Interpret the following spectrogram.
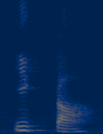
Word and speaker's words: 읽다: Examples: 읽다, to read. Only the 기역 sound is used.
